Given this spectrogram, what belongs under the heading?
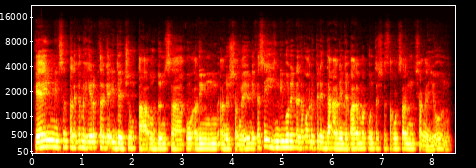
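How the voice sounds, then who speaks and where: Guy doing reaction commentary, gets emotional, echoey room, mid pitch voice. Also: steady tone, fast talker, darkish tone. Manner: emotional, mixing English phrases, laughs often. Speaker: reaction video host.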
